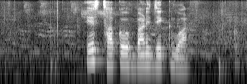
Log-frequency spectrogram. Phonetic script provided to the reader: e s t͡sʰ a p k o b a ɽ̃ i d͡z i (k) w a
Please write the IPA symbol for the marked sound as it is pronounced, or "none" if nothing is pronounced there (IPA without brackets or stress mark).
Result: k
